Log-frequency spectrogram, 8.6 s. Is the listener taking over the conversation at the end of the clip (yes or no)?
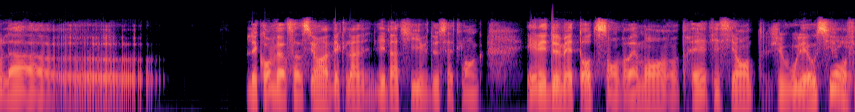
no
